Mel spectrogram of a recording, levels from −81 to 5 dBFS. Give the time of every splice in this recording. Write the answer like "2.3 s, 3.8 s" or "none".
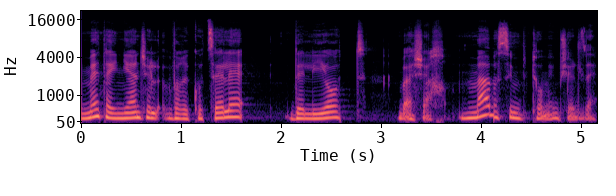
4.1 s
